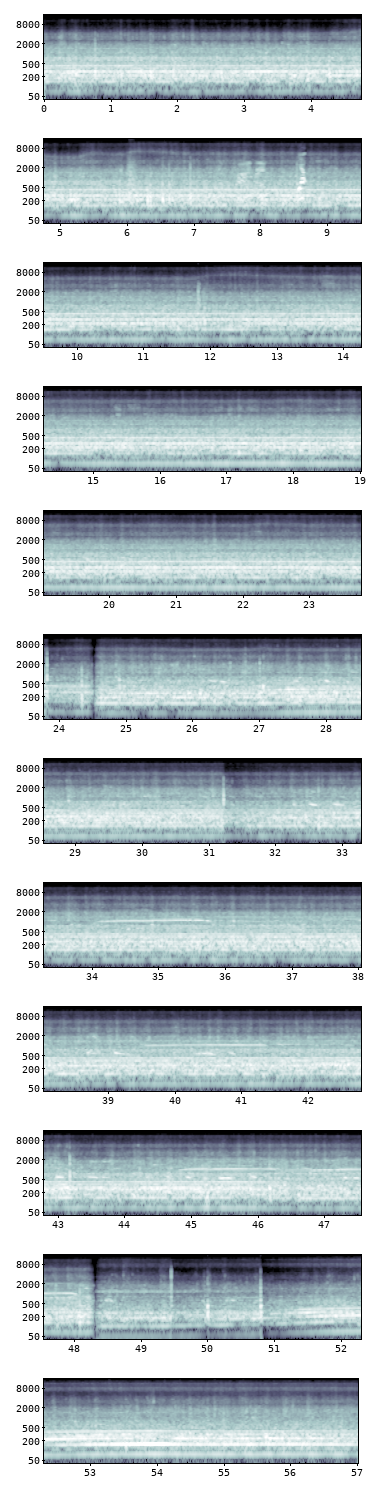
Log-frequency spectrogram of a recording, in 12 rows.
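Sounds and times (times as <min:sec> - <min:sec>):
boat engine running: 0:00.0 - 0:57.0
water noise: 0:00.0 - 0:57.0
wind: 0:00.0 - 0:57.0.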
